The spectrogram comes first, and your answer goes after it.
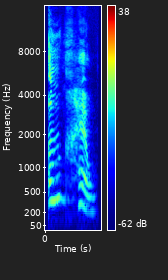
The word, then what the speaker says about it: Angel: E o meu irmão mais velho se chama Unhel, que se escreve como Angel, mas como se pronunciaria em inglês, mas é unhel que se fala.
